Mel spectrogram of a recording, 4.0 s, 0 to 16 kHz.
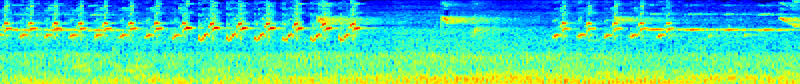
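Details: Hybrid goldfinch singing in a competition held at an association in Ain Chock, dated 23 May 2021: rapid repeated high twittering notes in regular bursts, then pauses and thin whistled slurs, over low background hum.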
